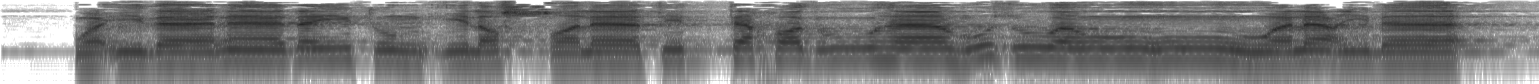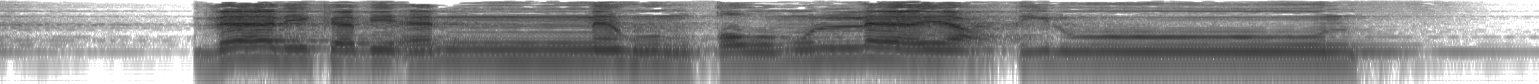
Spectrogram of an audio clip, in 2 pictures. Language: Arabic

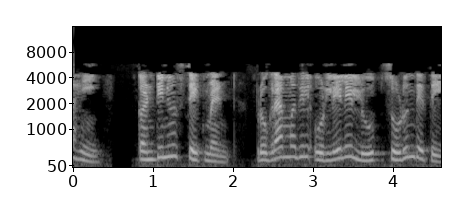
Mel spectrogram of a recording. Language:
Marathi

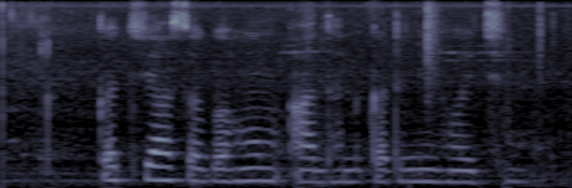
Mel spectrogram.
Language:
Maithili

